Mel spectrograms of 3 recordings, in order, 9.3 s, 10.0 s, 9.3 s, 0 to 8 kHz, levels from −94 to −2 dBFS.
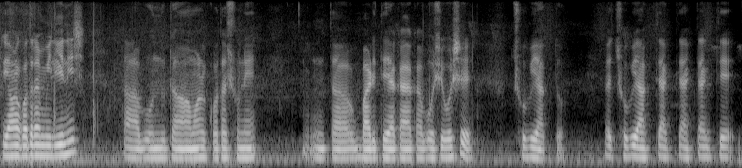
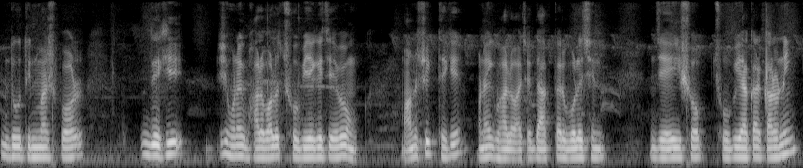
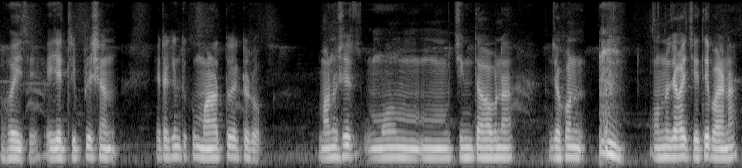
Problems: constant background noise, continuous background conversations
